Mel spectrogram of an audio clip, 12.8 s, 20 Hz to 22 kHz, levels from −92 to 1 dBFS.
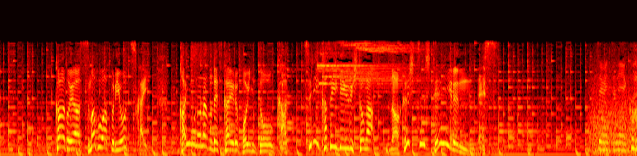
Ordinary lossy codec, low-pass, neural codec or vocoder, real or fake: none; 7.2 kHz; none; real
